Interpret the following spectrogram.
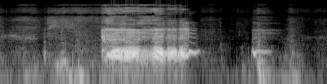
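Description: A loud, raspy, wordless vocal shriek lasting about a second, starting about a second in, followed by a short breathy sound near the end.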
